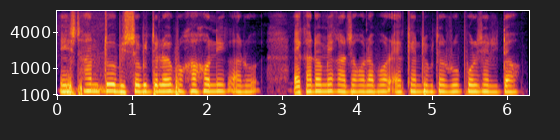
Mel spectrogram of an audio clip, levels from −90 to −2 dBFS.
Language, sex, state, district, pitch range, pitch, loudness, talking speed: Assamese, male, Assam, Kamrup Metropolitan, 170-180 Hz, 175 Hz, -15 LUFS, 105 wpm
